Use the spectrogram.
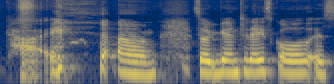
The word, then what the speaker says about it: chi: it as chi so it's not chi it's not chai it is kai so again today's goal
